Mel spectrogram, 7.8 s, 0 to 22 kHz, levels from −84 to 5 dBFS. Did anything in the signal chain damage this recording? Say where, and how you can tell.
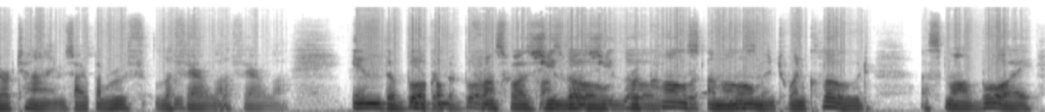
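Yes. Filter restarted on every block runs through the whole clip: a buzz at 172 Hz tracks the speech level. That rate fits a 256-sample buffer, so a filter at the driver or buffer stage is being reset to silence at each block, leaving a tick every time.

Frames out of order, at 0.57 to 0.76 s and again at 3.19 to 3.38 s: each stretch flutters as two adjacent runs of about 93 ms play in swapped order. This fits runs of four frames reversed in the network or storage path. No time is lost.

Doubled audio track from 1.32 to 5.68 s: a full-band copy about 5 dB quieter trails the speech by roughly 0.4 s. It has no decay or room colour and starts and stops abruptly, likely from a second, slower capture path mixed back in.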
